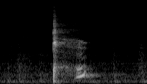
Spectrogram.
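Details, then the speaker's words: Sputum collection demonstration: after three or four deep slow breaths, the patient takes a full inhalation, then gives one sharp, forceful voluntary cough to expectorate sputum into a specimen cup. "then coach him to take a full inhalation followed immediately by a forceful cough expectorating the sputum directly into the specimen container"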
